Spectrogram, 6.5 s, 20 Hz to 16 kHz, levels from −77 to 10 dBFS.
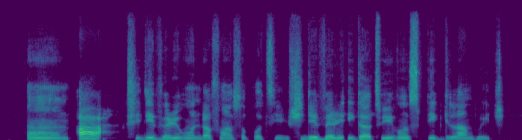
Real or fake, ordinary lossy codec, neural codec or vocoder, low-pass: fake; none; codec, 44.1 kHz, 2.6 kbps, SNAC; 14.4 kHz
